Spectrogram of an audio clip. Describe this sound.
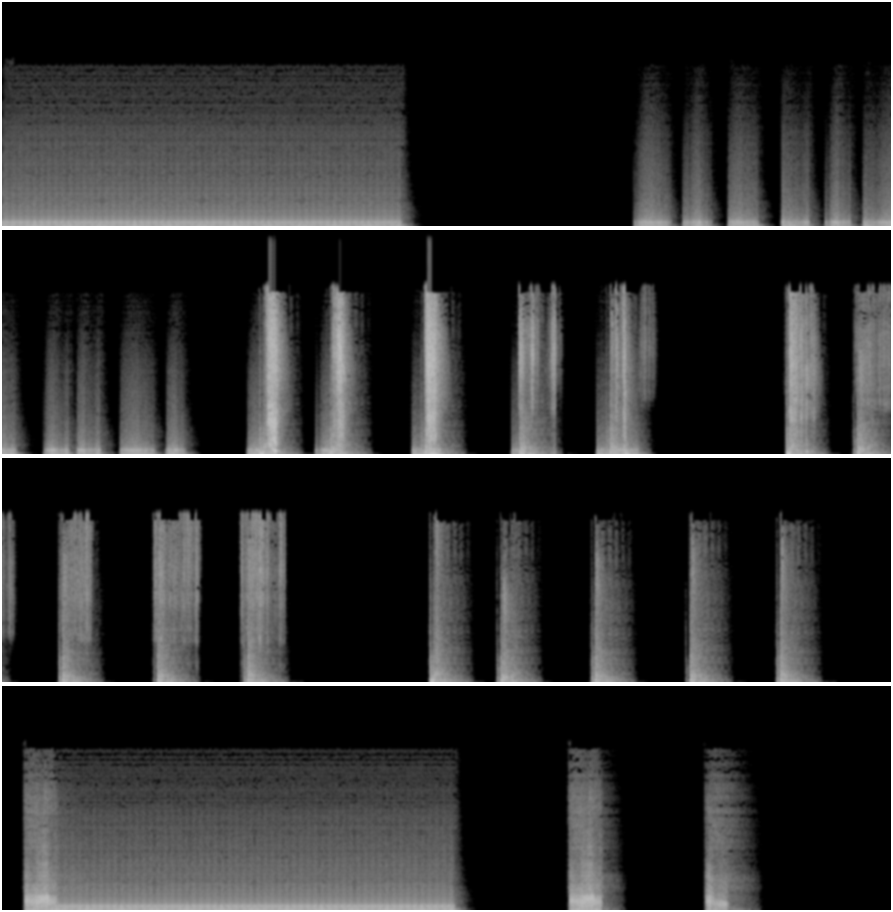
Energy Sword
Laser, Sword, Energy-sword, Electricity, Sci-Fi, Lightsaber, Beam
